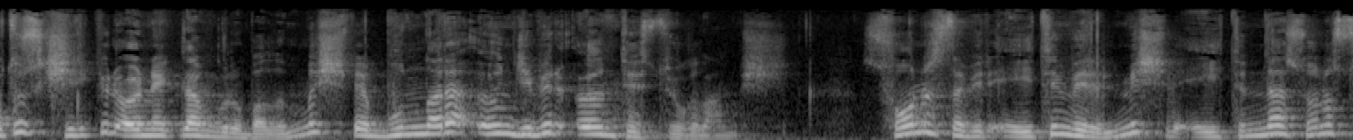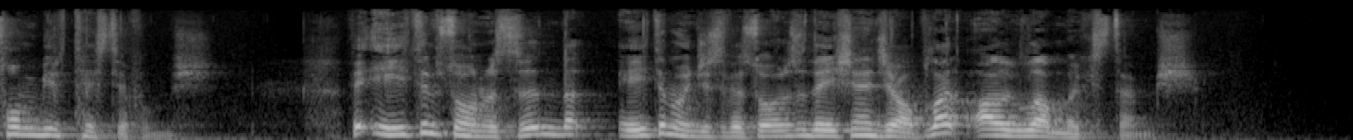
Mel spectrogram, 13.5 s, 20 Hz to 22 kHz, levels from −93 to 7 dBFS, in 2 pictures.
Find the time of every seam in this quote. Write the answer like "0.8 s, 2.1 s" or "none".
none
